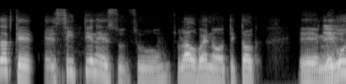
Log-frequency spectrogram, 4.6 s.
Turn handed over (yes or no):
no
